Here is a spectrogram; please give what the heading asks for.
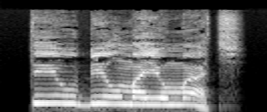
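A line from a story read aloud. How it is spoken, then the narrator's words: Melodious proud voice. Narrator (Russian): сказала Настер мелодичным голосом, гордо подняв голову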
